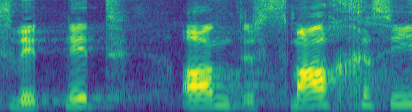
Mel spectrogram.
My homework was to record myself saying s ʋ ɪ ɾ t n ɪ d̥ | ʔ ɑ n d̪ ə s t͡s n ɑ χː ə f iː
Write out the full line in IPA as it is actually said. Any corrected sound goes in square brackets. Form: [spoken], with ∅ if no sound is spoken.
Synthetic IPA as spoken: s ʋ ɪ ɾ t n ɪ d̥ | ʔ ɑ n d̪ ə s t͡s [m] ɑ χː ə [s] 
